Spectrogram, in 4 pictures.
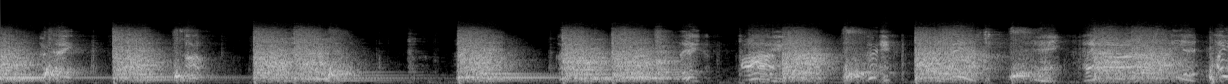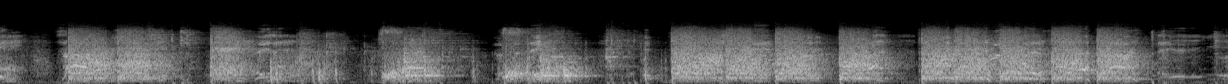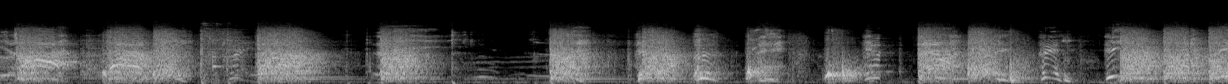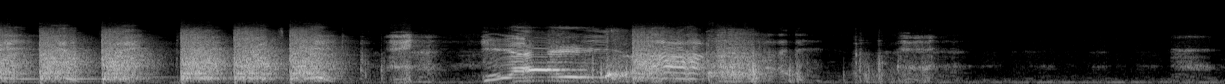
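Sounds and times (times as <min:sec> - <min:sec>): fight blows and weapon strikes: 0:00.0 - 0:29.2, 0:29.9 - 0:41.1
hits and weapon clashes: 0:12.9 - 0:29.3
yells and shouts: 0:41.7 - 0:43.7.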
